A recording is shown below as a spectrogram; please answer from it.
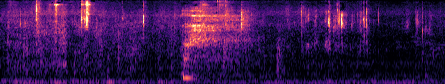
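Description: Faint rustling and handling noise from a phone being carried through a carpeted room, with scattered light clicks and a brief louder rustle about two seconds in.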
